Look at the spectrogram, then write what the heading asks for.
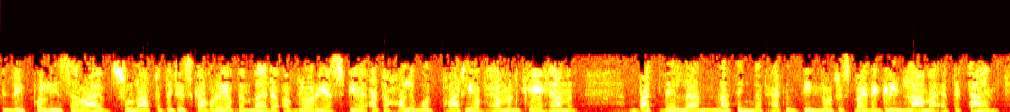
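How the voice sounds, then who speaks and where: An actor playing an earnest narrator in a scripted 1940s radio mystery. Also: male voice, mid-range voice, sing-song, a little fast, close to an everyday voice. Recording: dull, faintly noisy 1940s radio recording.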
